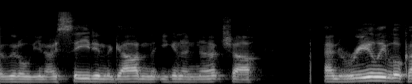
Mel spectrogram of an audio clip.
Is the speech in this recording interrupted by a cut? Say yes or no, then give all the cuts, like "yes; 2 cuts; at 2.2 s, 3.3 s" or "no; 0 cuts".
yes; 1 cut; at 2.9 s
